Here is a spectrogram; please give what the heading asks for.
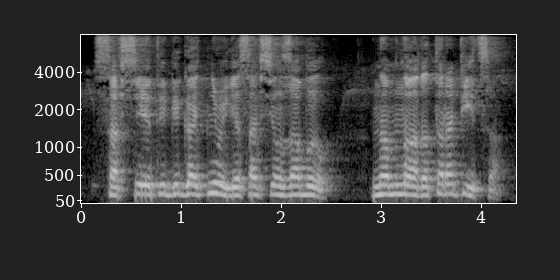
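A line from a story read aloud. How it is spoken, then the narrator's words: Barked order. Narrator (Russian): Маг рявкнул на собравшихся слуг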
